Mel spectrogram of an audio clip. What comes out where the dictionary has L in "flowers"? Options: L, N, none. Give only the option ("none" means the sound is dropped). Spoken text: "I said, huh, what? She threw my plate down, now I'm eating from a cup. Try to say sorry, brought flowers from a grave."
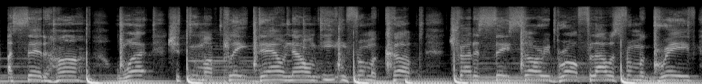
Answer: L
